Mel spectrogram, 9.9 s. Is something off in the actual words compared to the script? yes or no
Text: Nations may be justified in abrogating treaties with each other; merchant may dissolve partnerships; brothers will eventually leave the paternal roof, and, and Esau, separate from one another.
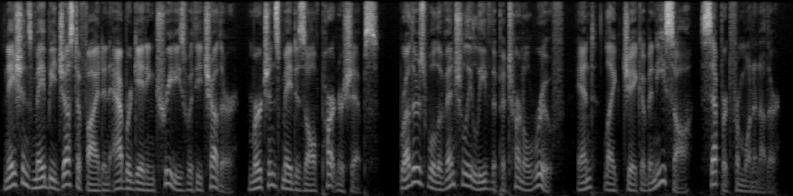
yes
